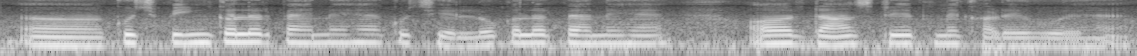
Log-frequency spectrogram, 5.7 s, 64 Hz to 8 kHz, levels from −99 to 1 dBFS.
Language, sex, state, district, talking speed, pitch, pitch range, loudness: Hindi, female, Odisha, Sambalpur, 190 wpm, 190 Hz, 170-205 Hz, -15 LUFS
